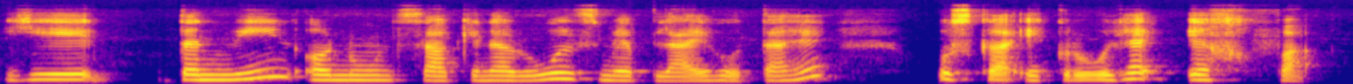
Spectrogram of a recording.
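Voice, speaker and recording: Slow, patient woman teaching Quranic recitation. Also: medium pitch, creaky, a little mellow, muffled recording. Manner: patient, asks questions then answers them, draws out example words slowly. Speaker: Tajweed teacher. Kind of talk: slow explanatory lesson with recited examples.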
